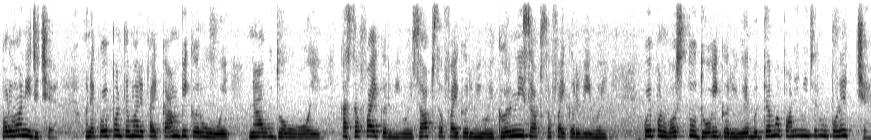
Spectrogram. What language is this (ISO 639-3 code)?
guj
